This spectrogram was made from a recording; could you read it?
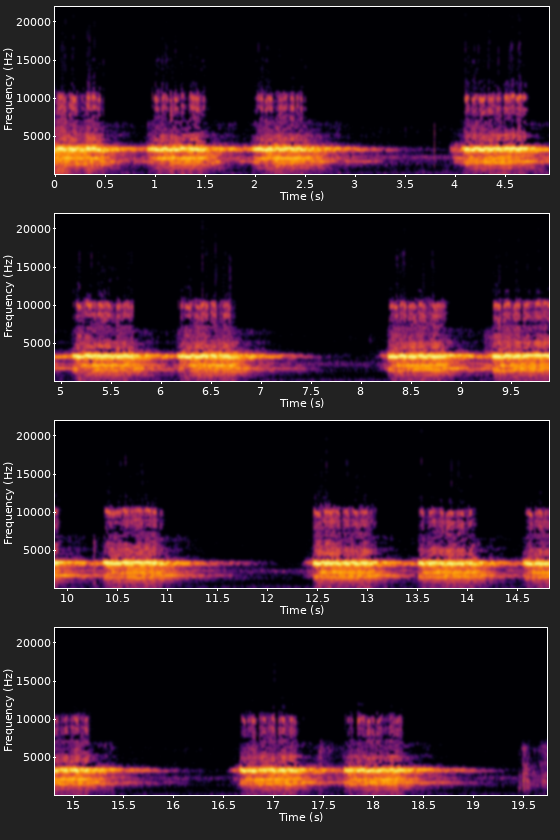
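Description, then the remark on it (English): A building alarm system, sounding its regular test on the first Wednesday of the month, blares loud and shrill in repeated sets of three long blasts separated by short pauses, with no voices over it. “That is an alarm system that goes off on the first Wednesday of the month.”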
